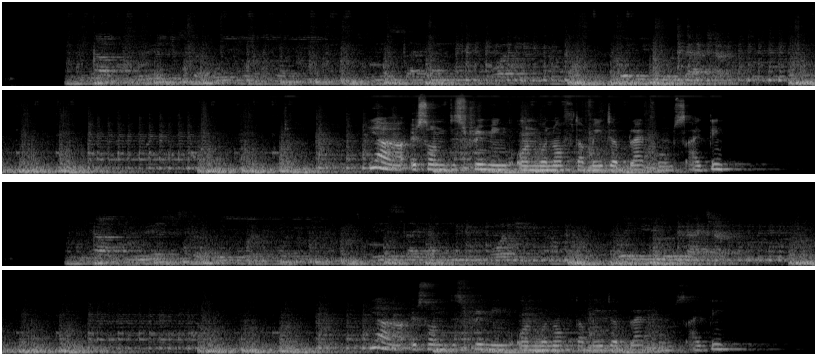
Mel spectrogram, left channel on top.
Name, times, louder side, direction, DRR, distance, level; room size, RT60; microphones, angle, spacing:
sound 1, 0.6-14.7, left 1 dB, 30° left, 1.2 m, -36 dB
voice 1, 0.8-5.8 6.1-7.4, right 1 dB, 55° right, -4 dB, 5.4 m, -40 dB
voice 2, 11.8-15.3, left 5 dB, 70° left, 15 dB, 0.5 m, -30 dB
13.0 x 7.3 x 6.7 m, 1.1 s
head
